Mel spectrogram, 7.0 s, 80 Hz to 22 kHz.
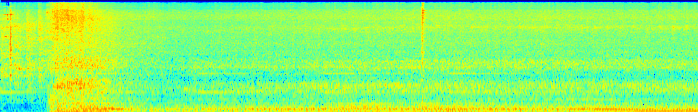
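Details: Dodge Ram 1500 with Hellcat 6.2 L supercharged V8 swap, restarted after fitting a cap to cure a belt squeal: catches on the first crank and settles into a steady, even idle with no squeal at start; normal start and idle, though squealing later returns.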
